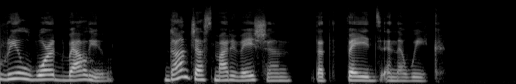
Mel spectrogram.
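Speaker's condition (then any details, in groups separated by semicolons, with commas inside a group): No condition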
